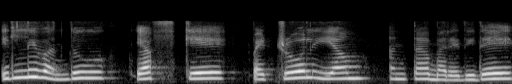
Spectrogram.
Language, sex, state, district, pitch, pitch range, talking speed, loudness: Kannada, female, Karnataka, Bidar, 265 Hz, 250-280 Hz, 70 wpm, -14 LUFS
